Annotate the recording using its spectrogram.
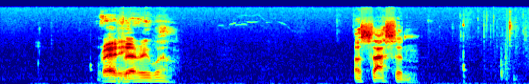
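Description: A man speaks firmly, giving an order.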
